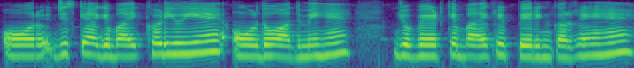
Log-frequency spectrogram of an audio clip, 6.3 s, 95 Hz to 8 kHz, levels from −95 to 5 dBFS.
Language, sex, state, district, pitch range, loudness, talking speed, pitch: Hindi, female, Rajasthan, Jaipur, 210-240 Hz, -13 LUFS, 180 wpm, 220 Hz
